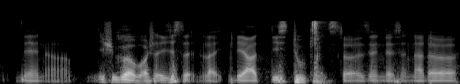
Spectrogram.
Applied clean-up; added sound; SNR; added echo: neural mask model Resemble Enhance denoiser.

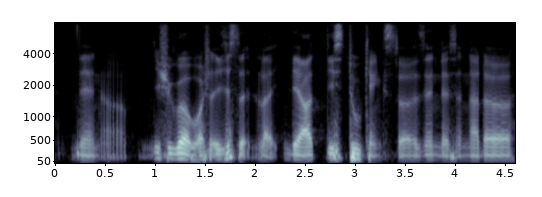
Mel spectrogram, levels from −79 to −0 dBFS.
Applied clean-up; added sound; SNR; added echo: none; none; none; none.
